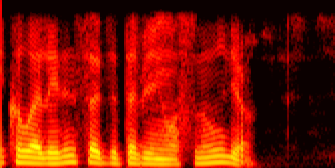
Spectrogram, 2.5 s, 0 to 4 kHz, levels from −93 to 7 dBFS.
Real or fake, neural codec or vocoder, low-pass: fake; codec, 16 kHz, 0.5 kbps, FunCodec, trained on Chinese and English, 25 frames a second; 3.6 kHz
